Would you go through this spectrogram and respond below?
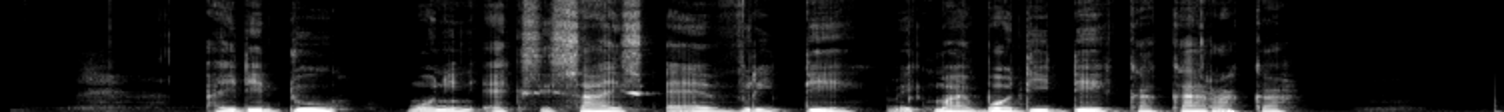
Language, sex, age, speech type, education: Nigerian Pidgin, male, 15-29, spontaneous, tertiary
